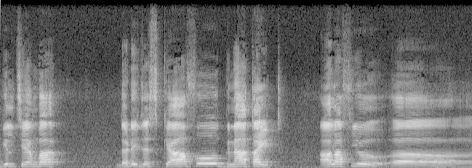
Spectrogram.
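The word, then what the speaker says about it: scaphognathite: the opening of gill chamber, that is a scaphognatite. All of you spell it, read it, pronunciate it. What is that? Scaphognatite.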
